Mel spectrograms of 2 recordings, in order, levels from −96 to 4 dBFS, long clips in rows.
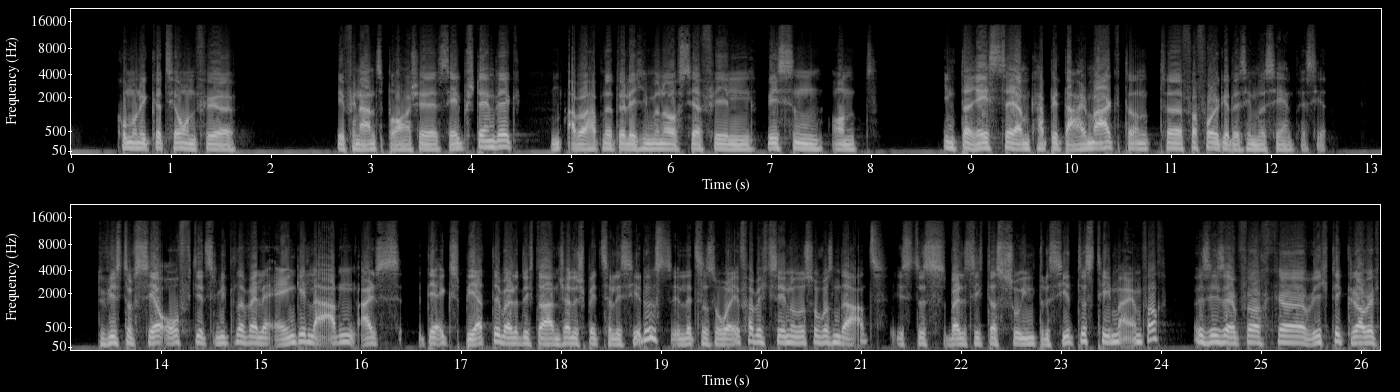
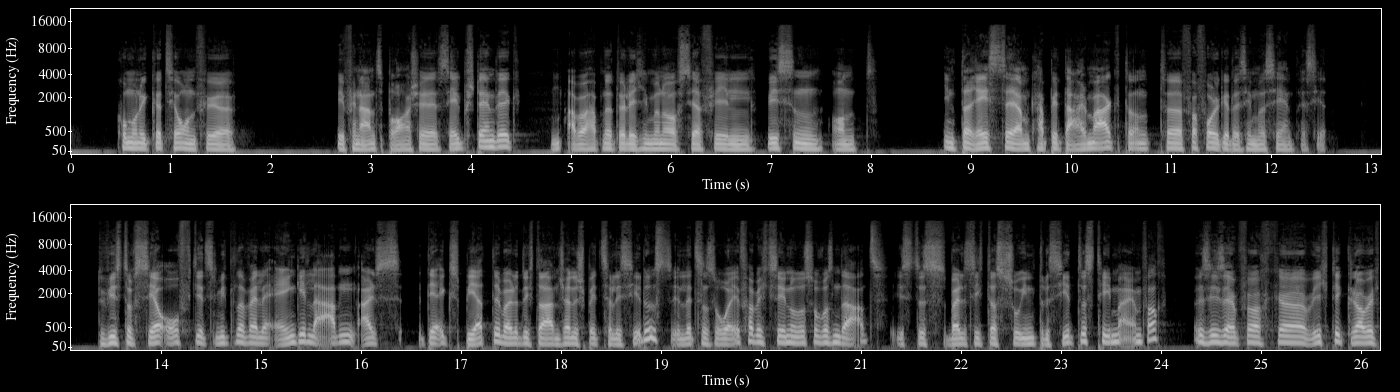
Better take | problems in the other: second | distortion; slight; 5% of the sound clipped

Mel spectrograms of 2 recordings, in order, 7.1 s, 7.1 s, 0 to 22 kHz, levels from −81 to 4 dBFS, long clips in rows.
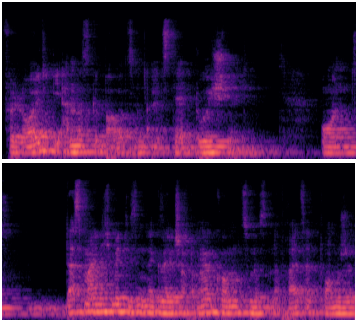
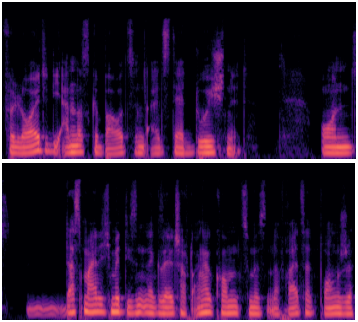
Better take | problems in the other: second | room echo; slight; dies away in 0.8 s // off-mic speech; somewhat distant

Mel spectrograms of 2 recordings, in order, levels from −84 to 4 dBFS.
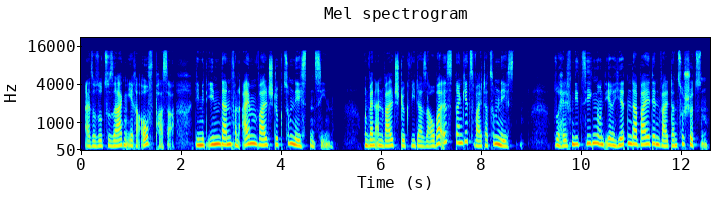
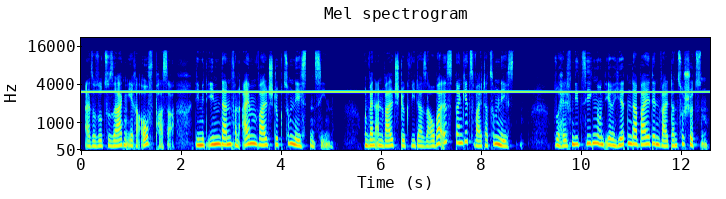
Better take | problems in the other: first | high-pitched whine; loud; throughout; 3 kHz, 6 dB below the speech

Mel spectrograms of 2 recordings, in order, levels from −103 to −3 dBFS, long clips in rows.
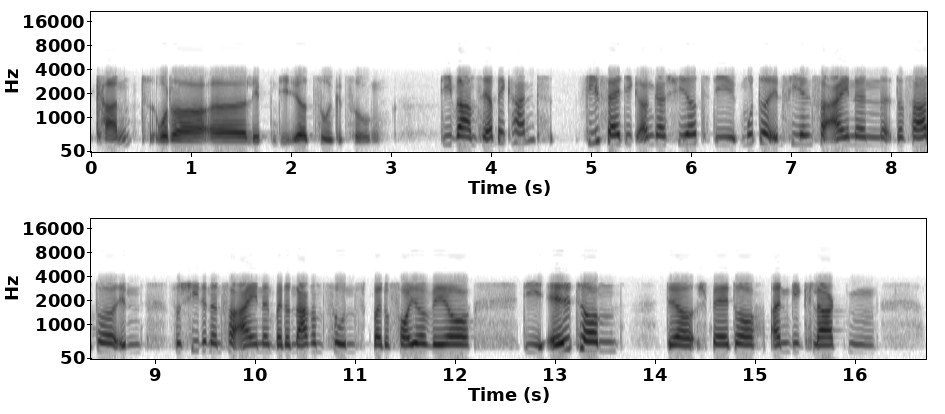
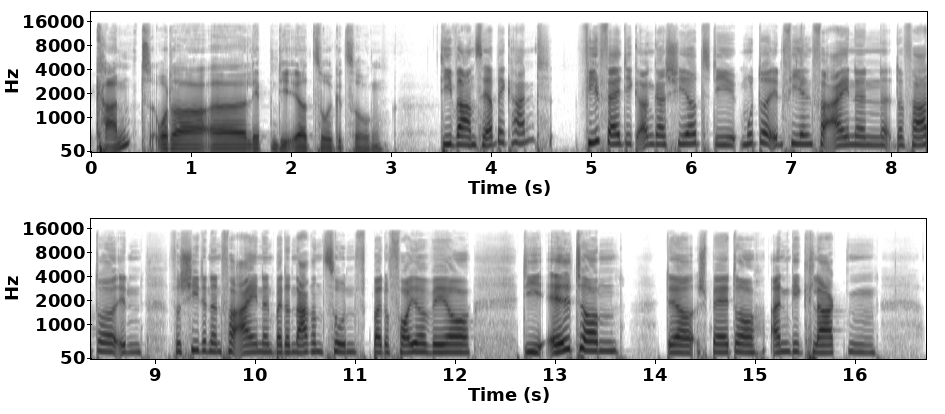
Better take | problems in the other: second | phone-call audio

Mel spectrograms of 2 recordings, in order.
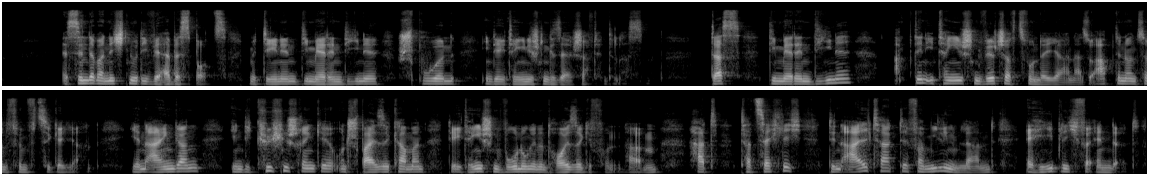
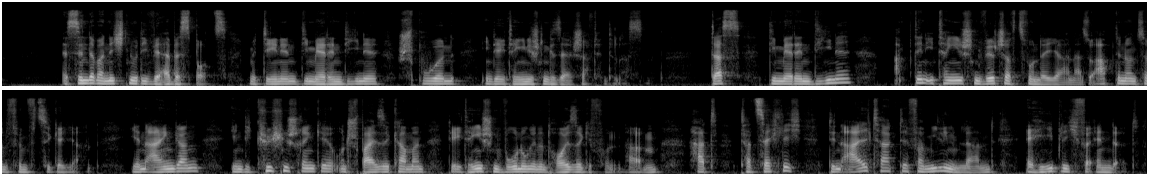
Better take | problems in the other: second | thin; somewhat; fading below 750 Hz

